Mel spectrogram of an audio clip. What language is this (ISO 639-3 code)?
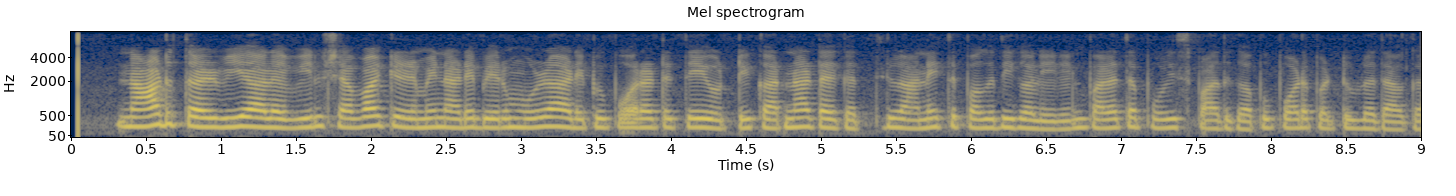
tam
